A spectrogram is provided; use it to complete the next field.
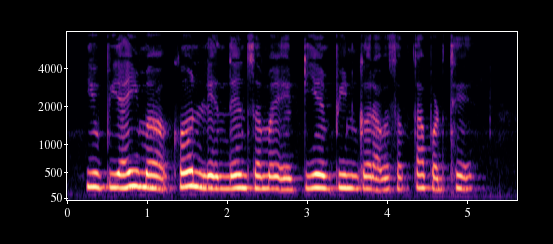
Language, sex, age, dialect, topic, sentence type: Chhattisgarhi, female, 46-50, Northern/Bhandar, banking, question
